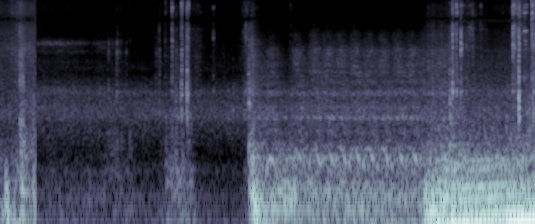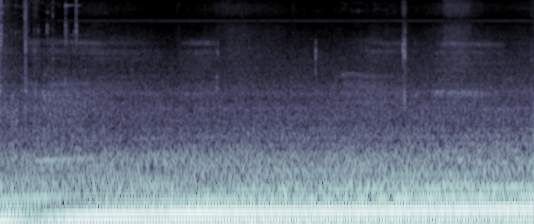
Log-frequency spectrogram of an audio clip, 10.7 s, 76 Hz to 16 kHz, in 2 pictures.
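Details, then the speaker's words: 1986 Mercury Cougar 3.8L V6 with throttle-body fuel injection on an ultra cold winter start. Crank, then a steady, elevated low rumble as the choke raises the RPM to a fast idle while warming up; the service light is on, cause unknown. "So while we let it warm up a little bit, you can hear the choke is boosted up the RPMs."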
